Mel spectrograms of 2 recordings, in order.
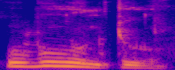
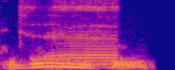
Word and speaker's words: Ubuntu: Yeah, so basically Ubuntu, it's pronounced Ubuntu, right? Ubuntu.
